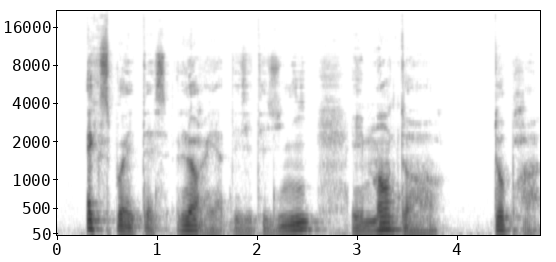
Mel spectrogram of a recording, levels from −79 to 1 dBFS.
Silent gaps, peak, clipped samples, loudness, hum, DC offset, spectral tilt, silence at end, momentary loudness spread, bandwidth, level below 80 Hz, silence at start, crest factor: none; -8 dBFS; under 0.1%; -27 LUFS; none; under 0.1%; -6 dB/octave; 0 s; 15 LU; over 20 kHz; -44 dBFS; 0.3 s; 20 dB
